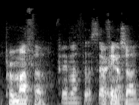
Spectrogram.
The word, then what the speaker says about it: Prematho: It comes from the film called Nannaku Prematho. Prematho. Prematho, sorry. I think I'm so. No, really I'm bad at pronouncing things.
